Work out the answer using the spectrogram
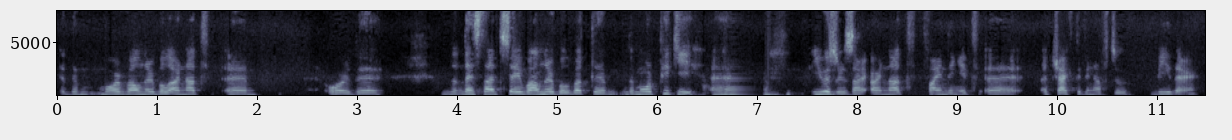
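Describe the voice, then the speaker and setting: A woman with a Turkish accent answering interview questions in a thoughtful, halting way, often searching for words. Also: medium pitch, flat delivery, warm tone, no room sound, low-quality recording. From Turkey. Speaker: interviewed urban designer.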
